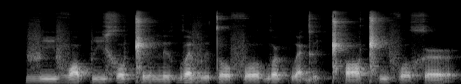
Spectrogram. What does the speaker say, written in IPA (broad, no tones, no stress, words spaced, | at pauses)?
vivɔ pixoǁɨ nɨɡʷɛvɨt̪o foɡʷə˞kʷæɡɨ ǁʰɔǁʰifo xə˞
